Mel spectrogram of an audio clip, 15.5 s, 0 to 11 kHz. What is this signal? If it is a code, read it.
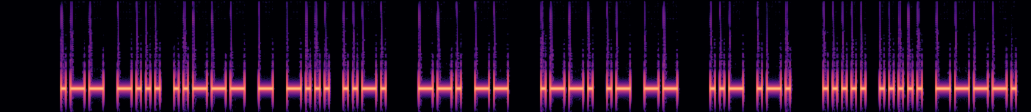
Morse code, heard as a keyed tone, about 17 wpm, 700 Hz. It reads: WB2TBF GM PAM UR 559
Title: SOTA QSO Practice 17wpm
